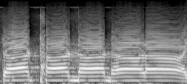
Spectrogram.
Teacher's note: ये सब मूर्धन्य होता है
